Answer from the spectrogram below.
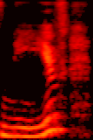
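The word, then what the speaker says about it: Niamh: little bit of background my name is Nev that's pronounced like Eve with an N at the front even though it's spelled all funny I grew up in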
